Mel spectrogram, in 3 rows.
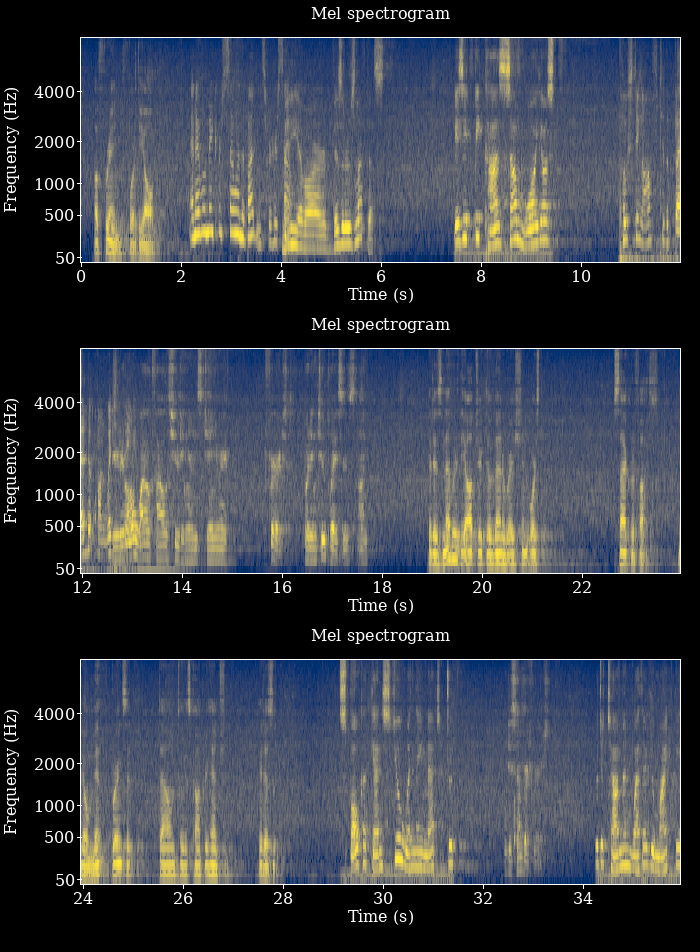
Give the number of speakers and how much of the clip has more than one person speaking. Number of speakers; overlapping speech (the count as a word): six, about 3%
